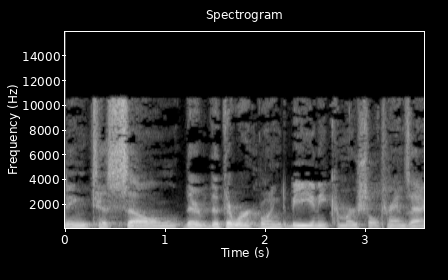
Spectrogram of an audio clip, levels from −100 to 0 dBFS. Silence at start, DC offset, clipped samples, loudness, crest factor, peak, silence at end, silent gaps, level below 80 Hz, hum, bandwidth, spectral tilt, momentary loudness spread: 0 s; under 0.1%; under 0.1%; -22 LUFS; 16 dB; -6 dBFS; 0 s; none; -60 dBFS; none; 11 kHz; -4.5 dB/octave; 8 LU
